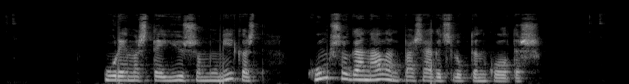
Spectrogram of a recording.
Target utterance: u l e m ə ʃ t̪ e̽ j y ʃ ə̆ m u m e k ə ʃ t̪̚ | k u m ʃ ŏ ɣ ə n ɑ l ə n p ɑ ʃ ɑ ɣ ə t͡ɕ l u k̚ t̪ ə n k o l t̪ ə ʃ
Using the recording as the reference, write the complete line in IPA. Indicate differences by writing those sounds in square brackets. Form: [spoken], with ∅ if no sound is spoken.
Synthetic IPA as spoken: u [ɾ] e m ə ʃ t̪ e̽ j y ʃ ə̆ m u m e k ə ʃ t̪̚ | k u m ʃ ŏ ɣ [ɑ] n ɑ l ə n p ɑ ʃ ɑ ɣ ə t͡ɕ l u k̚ t̪ ə n k o l t̪ ə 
